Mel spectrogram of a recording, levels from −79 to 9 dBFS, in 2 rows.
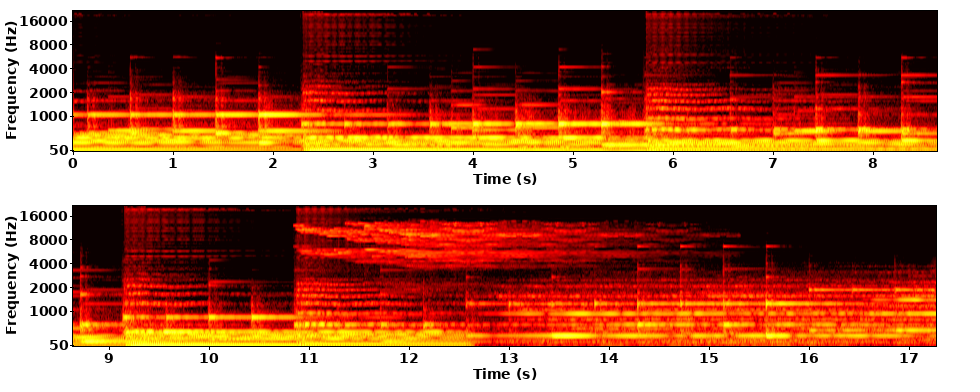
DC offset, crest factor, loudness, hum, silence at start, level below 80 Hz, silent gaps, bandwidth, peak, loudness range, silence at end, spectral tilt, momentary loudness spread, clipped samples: under 0.1%; 12 dB; -14 LUFS; none; 0 s; -18 dBFS; none; over 20 kHz; 0 dBFS; 5 LU; 0 s; -7 dB/octave; 8 LU; under 0.1%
